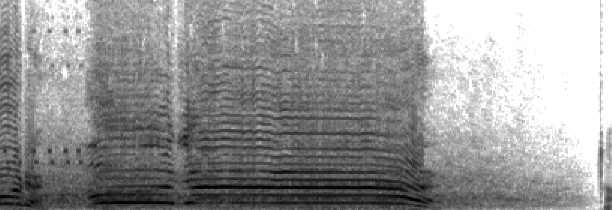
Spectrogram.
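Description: Courtroom crowd uproar from the Phoenix Wright: Ace Attorney video game: a loud, sustained burst of murmuring, shouting crowd voices, briefly breaking once, then cutting off to near silence.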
